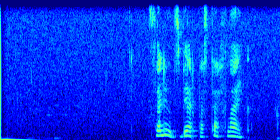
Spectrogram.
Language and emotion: Russian, positive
